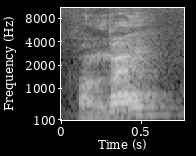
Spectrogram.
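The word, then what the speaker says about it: fungi: तो ये फंगाई है, फंगी नहीं है ना। तो पर बोलने के लिए चलता है, बट ओरिजिनली इसका जो प्रोनाउंसिएशन है वो है फंगाई ना।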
